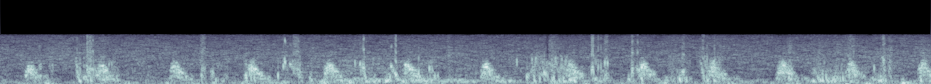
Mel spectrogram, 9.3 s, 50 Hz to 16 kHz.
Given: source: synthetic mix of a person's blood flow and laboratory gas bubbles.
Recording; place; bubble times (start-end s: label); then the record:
Doppler ultrasound of blood flow; subclavian vein
0.38-0.43 s: bubbles
0.73-1.22 s: bubbles
1.99-2.29 s: bubbles
2.42-2.59 s: bubbles
2.75-3.04 s: bubbles
3.08-3.15 s: bubbles
3.52-3.76 s: bubbles
3.81-4.04 s: bubbles
4.16-4.41 s: bubbles
5.13-5.21 s: bubbles
5.23-5.79 s: bubbles
5.86-6.15 s: bubbles
6.26-6.47 s: bubbles
6.67-6.96 s: bubbles
6.98-7.28 s: bubbles
8.10-8.58 s: bubbles
8.71-8.90 s: bubbles
9.17-9.27 s: bubbles
From the record:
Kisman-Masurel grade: 232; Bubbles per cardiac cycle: several, 3 to 8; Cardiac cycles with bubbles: 50 to 99%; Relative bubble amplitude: moderate (0.250 to 0.450); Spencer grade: 3 (all of the cardiac periods contain showers or single bubble signals, but not dominating or overriding the cardiac motion signals); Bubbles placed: anywhere in the cardiac cycle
